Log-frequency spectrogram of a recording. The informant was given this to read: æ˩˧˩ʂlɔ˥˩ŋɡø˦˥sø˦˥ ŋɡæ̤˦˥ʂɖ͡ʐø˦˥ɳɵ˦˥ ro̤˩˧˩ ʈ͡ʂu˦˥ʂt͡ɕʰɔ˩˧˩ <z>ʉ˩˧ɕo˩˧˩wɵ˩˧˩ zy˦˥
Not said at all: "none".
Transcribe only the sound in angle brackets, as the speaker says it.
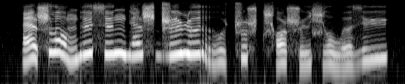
ʂ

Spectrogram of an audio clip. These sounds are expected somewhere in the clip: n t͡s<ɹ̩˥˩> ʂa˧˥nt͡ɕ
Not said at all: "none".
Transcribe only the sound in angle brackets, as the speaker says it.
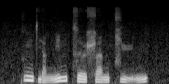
ɹ̩˥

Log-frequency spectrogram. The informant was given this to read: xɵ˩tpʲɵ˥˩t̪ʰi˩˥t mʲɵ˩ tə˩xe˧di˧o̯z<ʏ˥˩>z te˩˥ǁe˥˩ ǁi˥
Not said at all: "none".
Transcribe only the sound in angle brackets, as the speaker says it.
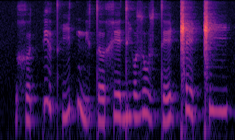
u˥˩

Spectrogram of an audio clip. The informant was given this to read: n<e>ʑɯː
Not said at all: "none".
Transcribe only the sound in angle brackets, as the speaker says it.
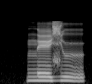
e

